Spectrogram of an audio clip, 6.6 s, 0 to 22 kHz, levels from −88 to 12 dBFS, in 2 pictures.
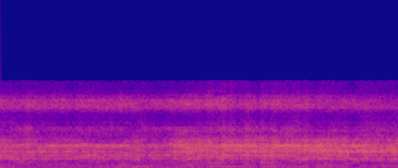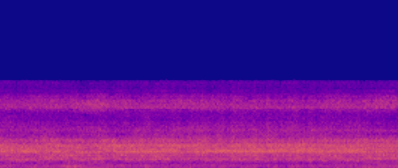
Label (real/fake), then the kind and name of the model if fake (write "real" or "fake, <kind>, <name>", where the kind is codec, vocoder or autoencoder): fake, codec, SNAC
